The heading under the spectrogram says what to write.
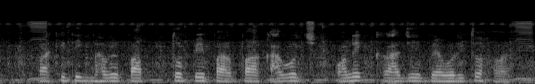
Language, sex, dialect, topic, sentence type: Bengali, male, Standard Colloquial, agriculture, statement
